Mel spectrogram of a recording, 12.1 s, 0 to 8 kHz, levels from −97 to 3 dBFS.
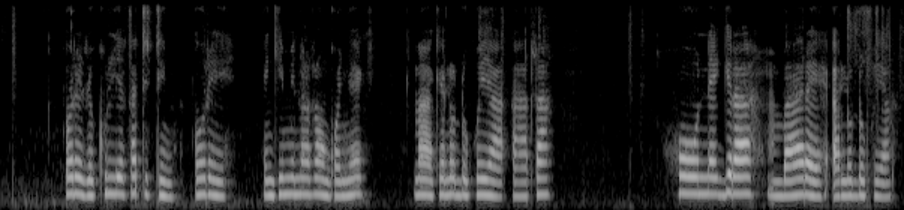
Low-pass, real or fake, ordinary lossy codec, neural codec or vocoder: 7.2 kHz; real; none; none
